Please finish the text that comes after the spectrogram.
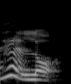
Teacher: ফুসফুস থেকে যে বাতাসটা আসে এটা জীভের দুই সাইড দিয়ে বের হবে। ল উচ্চারণ করে দেখ জীভের দুই সাইড দিয়ে হচ্ছে একটা গ্যাপ পাওয়া যাইতেছে। · জীভের ডগা দন্তমূলকে স্পর্শ করে এবং ফুসফুস থেকে আসা বাতাস জীভের দুই পাশ দিয়ে বেরিয়ে যায়। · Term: পার্ষিক ব্যঞ্জন, পার্শ্বিক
